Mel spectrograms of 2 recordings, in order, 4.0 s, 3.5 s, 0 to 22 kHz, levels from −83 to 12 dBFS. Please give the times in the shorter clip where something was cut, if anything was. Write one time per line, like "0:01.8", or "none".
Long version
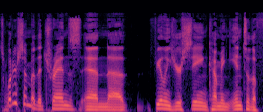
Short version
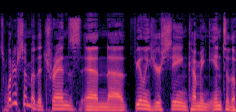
0:02.0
